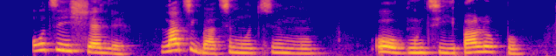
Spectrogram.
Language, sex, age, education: Yoruba, female, 15-29, tertiary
